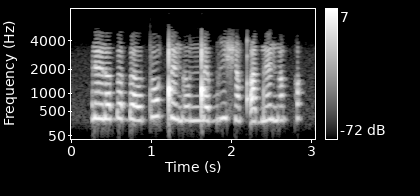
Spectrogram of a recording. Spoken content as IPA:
ɾ ɛ̃ ɾ ɐ ɠ ɐ ɠ ɐ ʊ̯ t ɔ ǃ ɛ̃ ɡ ə ʊ̯ ŋ͡ǃ ɛ b i ʃ ɐ̃ qʼ ɛ d ɛ̃ ɡ ə̃ q

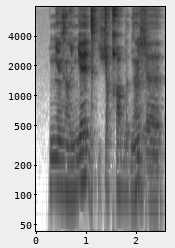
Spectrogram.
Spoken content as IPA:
ɲ ɛ̃ ɣ ɐ̃ ʁ ɲ ɛ d | ç ɔ qʰ ɔ b ɐ ɡ ɐ̃ ɮ ɐ

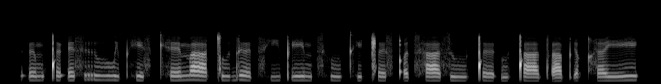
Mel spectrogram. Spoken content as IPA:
ʔ əː m ǃ ə ʔ ɛ s r uː w ɪ pʰ e s kʰ ɛ m aː ǀ u d əː t͡sʰ i pʼ eː m t͡sʰ uː kʰ ɪ ǁ əː s qʼ u t͡sʰ aː s uː ǃ əː ʔ u ǃ aː tʼ a pʼ i qʰ eː

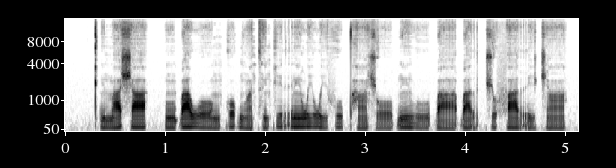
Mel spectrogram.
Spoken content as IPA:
kʼ ĩ˨ m a˦ ʃ a˦ | ũ˨ ɓ a˦ w oː˦˨ ŋ k o˦ ɡʷ ã˨ t͡s ĩ˨ k i˦ r ĩ˦ w i˦ w i˨ f u˦˨ pʰ ã˨ ʃ oː˨ ɓ ĩ˦ β uː˨˦ ɓ aː˨ ɓ a˦ r t͡ʃ ʊ˦ f a˦ r i˦ t͡ʃ ã˦

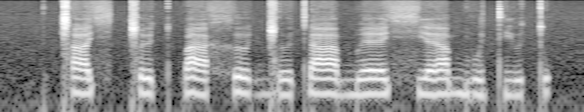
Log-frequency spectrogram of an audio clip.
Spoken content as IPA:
ǀ a˨˩˦ sʲ ǀ ʏ˨˩˦ t p a˨ x ɵ˨ ɡ͡ǀ ɵ˨ t ɾ a˨ b ɛ˨˩˦ sʲ a˨˩˦ b u˨ tʲ u˨˩˦ t

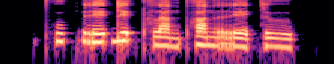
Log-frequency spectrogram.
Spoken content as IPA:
pʰ u˦˥ k̚ r e˦˥ ʔ d e˥˩ ʔ pʰ l a˩˦ n pʰ a˧ n r eː˨˩ t̚ s ɯː˨˩ p̚

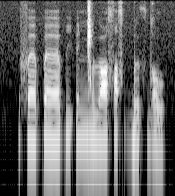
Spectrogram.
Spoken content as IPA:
f ɛ p ɛː p i ʔ e ŋ͡ǁ ɯː sˤ i sˤ ɡ͡b ɯ θ d ɔ u̯

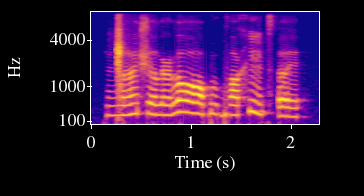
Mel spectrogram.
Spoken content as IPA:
ŋ͡ǁ ə̃ː ʃ ɤ l ə˞ l ɔː ɓ u ɡ w ɒ x ĩ t͡sʼ ə ɪ̯

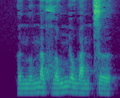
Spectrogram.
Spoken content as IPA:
ə n ʊ n a xʷ a w nʲ ɔ w a n t͡s ə

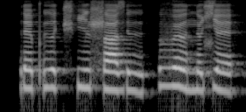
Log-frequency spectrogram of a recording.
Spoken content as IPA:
ɾ ɛ pʼ ɨ ə̯ t͡ʃʰ i ʂ a z ɾ ɨ | v œ ə̯ n œ ɕ ɛ

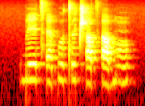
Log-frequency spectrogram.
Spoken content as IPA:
b eː˧ t͡sʼ ɛ˨˩˦ p u˨˩˦ tʼ ɯ˧ t͡ʃʼ a˨˩˦ t͡sʼ a˨˩˦ b ũ˨˩˦

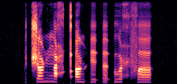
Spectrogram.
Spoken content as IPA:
t͡ʃ ɒ ɳ ŋ ʌ ħ qʼ ʌ ɳ ʔ ɪ ʔ ə ʔ u ħ f ʌ

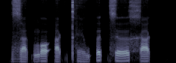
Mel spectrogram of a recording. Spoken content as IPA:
z a˨˩ t̚ ŋ ɔ˧ ʔ a˨˩ k̚ t̪ʰ ɛ̤˨˩ w ʔ ə˦˥ t̚ s əː˨˦ x a˦˥ k̚

